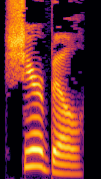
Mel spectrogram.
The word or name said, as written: shearbill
